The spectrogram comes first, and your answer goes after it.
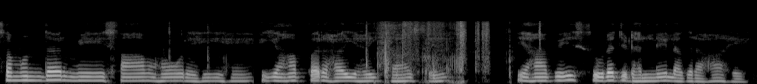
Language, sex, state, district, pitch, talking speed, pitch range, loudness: Hindi, female, Uttar Pradesh, Hamirpur, 170 Hz, 150 wpm, 155-180 Hz, -28 LUFS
